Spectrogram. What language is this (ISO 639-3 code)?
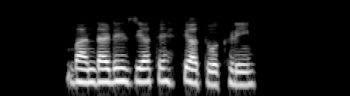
pus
